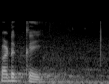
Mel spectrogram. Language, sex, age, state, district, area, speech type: Tamil, male, 18-30, Tamil Nadu, Nagapattinam, urban, read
